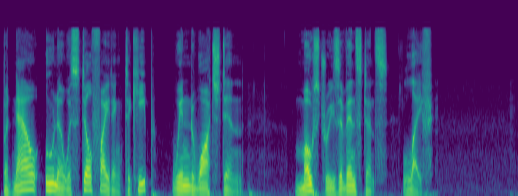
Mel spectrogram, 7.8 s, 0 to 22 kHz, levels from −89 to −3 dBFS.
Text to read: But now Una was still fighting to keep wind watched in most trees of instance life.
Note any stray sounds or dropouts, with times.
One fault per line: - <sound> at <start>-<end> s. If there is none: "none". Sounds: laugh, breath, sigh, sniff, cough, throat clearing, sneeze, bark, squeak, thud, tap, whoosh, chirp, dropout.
none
